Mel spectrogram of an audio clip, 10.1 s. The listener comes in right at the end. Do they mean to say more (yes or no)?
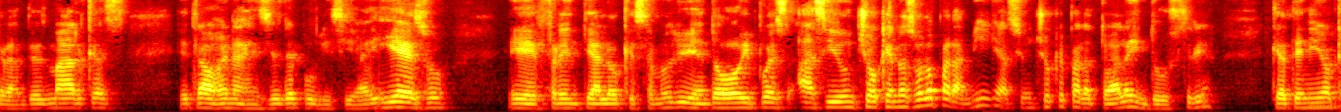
no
